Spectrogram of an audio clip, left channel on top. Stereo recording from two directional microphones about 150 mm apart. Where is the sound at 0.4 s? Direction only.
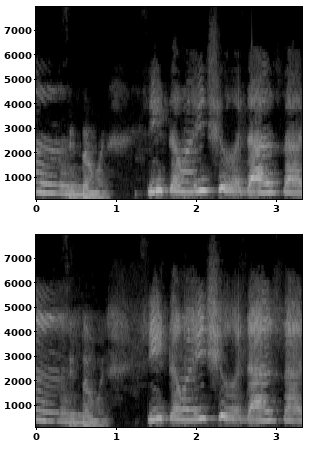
10° left (ahead or behind).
